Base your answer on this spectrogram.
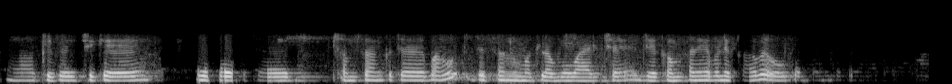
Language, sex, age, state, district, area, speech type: Maithili, female, 30-45, Bihar, Begusarai, rural, conversation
